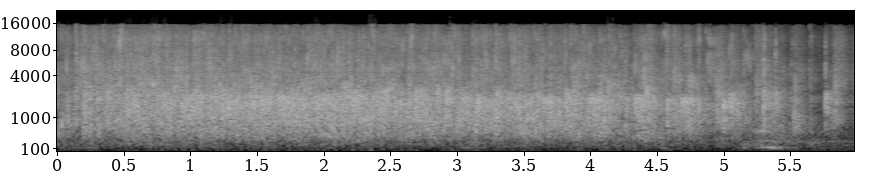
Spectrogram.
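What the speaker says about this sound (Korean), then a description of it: "박수 부탁드립니다" Guests at a school graduation ceremony clapping loudly in a hall, a thick, continuous burst of applause that holds steady and tapers slightly at the close.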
